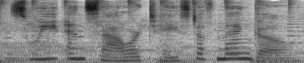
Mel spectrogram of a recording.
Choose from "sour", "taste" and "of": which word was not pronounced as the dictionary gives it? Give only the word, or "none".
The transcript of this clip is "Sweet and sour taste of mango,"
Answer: none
